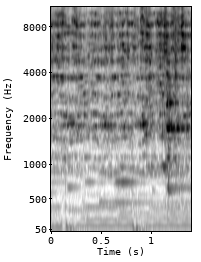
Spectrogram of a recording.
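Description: Pudding powder is stirred into milk in a pot, making a steady continuous swish and scrape close up, with a faint sizzle underneath and no talking.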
